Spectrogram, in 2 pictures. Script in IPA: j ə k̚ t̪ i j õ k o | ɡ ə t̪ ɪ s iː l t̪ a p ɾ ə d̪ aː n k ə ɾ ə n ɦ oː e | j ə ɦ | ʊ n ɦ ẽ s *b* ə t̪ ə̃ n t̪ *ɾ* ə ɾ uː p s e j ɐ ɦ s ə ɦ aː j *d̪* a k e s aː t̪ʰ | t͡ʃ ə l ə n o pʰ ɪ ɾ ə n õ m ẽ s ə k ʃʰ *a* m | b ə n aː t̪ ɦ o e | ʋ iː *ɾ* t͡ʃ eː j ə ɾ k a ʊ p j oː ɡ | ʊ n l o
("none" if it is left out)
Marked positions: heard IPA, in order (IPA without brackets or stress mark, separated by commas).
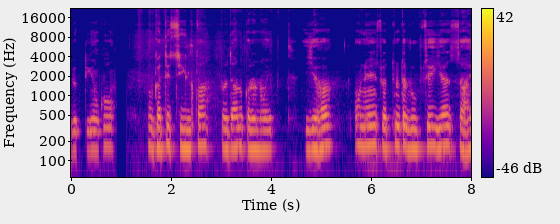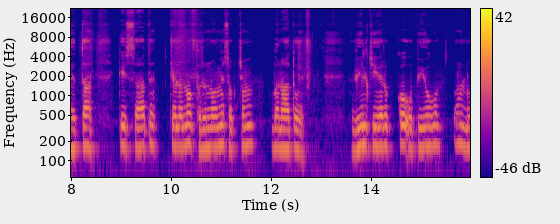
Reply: w, ɾ, t̪, ə, l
